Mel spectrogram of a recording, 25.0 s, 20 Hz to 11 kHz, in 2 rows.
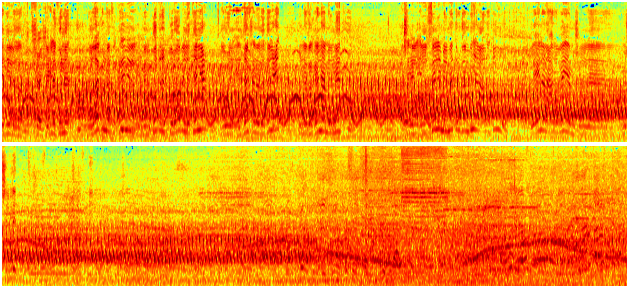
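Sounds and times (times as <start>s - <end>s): emergency siren warbling: 0.0s - 25.0s
people talking in the street: 0.0s - 25.0s.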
